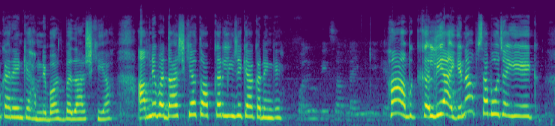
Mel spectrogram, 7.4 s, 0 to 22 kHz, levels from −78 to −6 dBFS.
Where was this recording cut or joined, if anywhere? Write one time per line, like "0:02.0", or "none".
none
